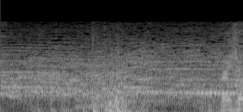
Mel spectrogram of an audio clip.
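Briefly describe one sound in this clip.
A body slams heavily onto a ring mat.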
